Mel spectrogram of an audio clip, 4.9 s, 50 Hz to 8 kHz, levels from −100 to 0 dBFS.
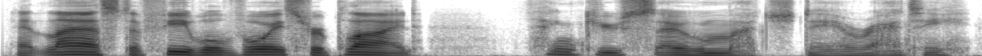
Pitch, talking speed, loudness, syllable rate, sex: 115 Hz, 145 wpm, -19 LUFS, 3.9 syllables/s, male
